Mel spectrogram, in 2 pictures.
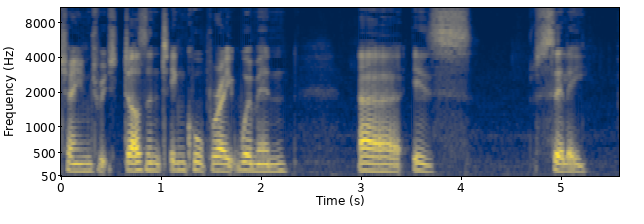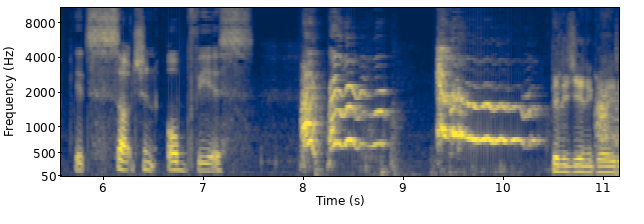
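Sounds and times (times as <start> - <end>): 
speech: 0.0 - 2.4, 3.0 - 4.2, 4.8 - 8.4, 10.5 - 11.1
dog barking: 8.0 - 11.1.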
